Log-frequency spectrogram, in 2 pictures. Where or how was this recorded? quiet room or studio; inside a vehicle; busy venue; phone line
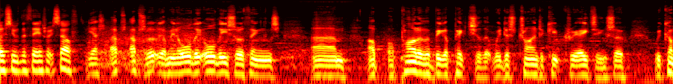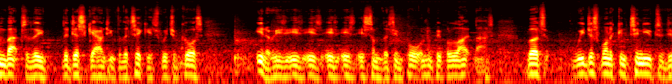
busy venue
